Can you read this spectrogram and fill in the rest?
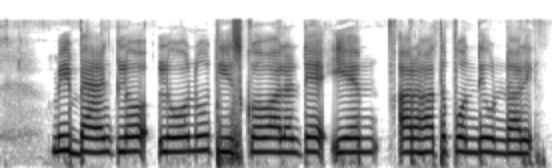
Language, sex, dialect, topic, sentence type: Telugu, female, Utterandhra, banking, question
